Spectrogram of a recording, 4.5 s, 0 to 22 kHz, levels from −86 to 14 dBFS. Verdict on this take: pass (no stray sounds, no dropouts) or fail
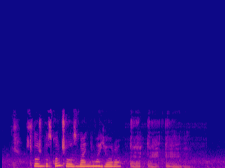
fail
